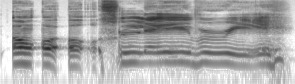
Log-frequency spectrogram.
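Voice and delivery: slavery stretched out slowly, mockingly; mocking drawl. Host mocks the excuse people make, slow sarcastic stretch. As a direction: drag the word out like a tired excuse.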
